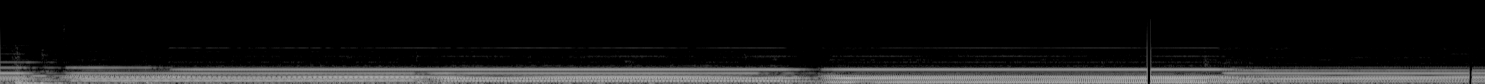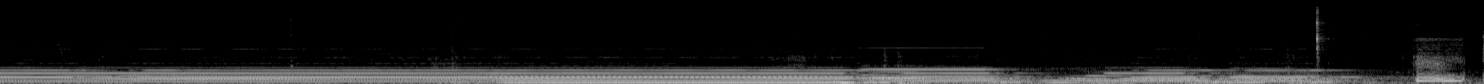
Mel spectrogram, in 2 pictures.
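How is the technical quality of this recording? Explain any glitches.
Two short dropouts mar the recording, both gaps at a join of encoded pieces. At 11.47 to 11.51 s and again at 14.69 to 14.72 s, separately encoded segments were spliced without trimming their encoder start delay and end padding. The sound halts for about 37 ms, then 32 ms, with softened edges, and resumes exactly where it stopped.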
